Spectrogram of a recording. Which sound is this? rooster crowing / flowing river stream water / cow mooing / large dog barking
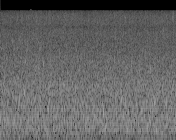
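flowing river stream water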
